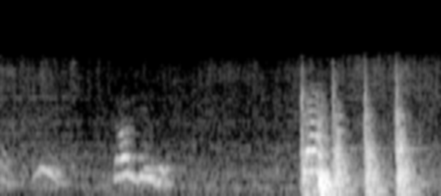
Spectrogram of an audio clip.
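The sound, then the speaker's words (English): Several heavy, loud thuds of a fist pounding on a door arrive in a quick irregular burst near the end, after a few soft, muffled cooing or voice-like sounds. A man outside, Mr. Echo, a priest, is pounding on the door. “The man out there pounding on the door.”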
